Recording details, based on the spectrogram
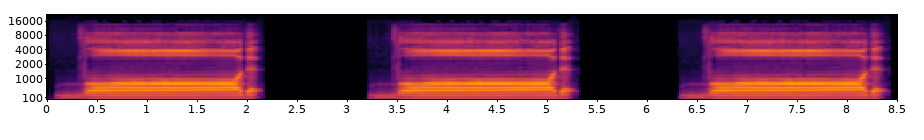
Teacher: زبان کے موٹے کنارے کو اوپر والی داڑھوں کی جڑ پر آہستہ آہستہ نرمی سے لگا کر خوب موٹی اور دراز آواز میں پڑھیں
